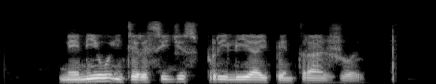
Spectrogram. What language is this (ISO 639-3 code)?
epo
